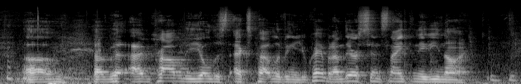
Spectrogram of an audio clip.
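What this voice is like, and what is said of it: American accent. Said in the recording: “I'm an American citizen, if anyone can tell from my accent.”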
